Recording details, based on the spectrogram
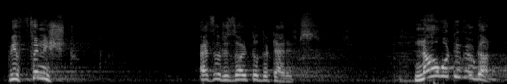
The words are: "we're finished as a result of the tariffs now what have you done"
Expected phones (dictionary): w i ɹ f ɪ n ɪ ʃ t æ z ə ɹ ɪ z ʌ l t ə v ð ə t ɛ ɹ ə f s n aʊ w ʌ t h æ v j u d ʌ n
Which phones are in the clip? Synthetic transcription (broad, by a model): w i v f ɪ n ɪ ʃ t æ z ə ɹ ɪ z ʌ l t ə v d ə t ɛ ɹ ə f s n aʊ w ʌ t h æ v j u d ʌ n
